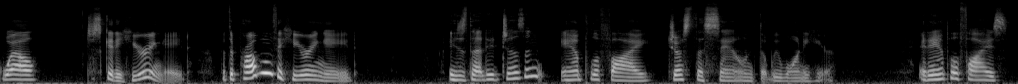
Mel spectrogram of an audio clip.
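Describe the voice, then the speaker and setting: A middle-aged woman pastor teaching a seminar in a soft, low voice, gentle and earnest, with measured pauses. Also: vocal fry.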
